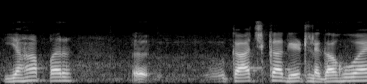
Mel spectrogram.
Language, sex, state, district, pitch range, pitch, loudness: Hindi, male, Uttar Pradesh, Lucknow, 150-180 Hz, 170 Hz, -15 LUFS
